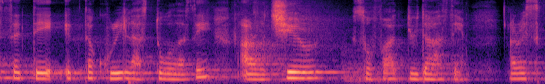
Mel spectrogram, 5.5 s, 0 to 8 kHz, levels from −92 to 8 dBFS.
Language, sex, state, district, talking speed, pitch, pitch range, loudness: Nagamese, female, Nagaland, Dimapur, 145 wpm, 200 Hz, 190-215 Hz, -20 LUFS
